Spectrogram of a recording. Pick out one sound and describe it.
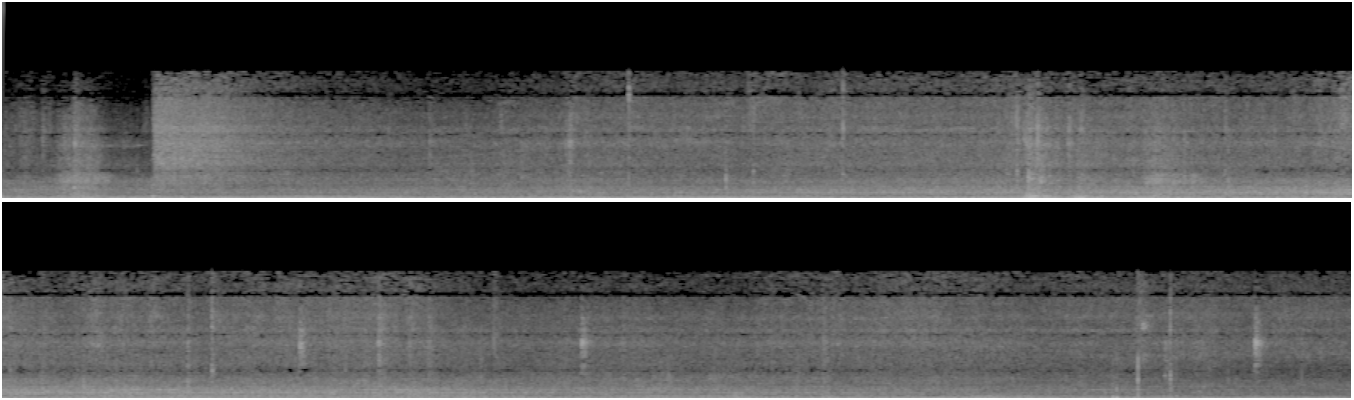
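Tyres rumble on the road beneath a bus.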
